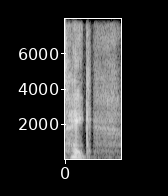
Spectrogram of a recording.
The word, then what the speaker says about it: hake: Uh, what was the uh, hacky, which is a big fish that's kind of like cod uh, or ha- hake. Hake, sorry, it's pronounced hake.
